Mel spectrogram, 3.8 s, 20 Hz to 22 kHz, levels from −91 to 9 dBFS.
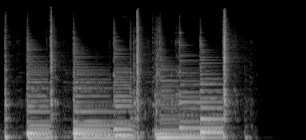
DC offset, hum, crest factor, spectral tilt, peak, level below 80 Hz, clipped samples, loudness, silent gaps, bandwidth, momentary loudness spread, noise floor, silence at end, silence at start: under 0.1%; none; 18 dB; -6 dB/octave; -6 dBFS; -50 dBFS; under 0.1%; -25 LUFS; none; 17 kHz; 5 LU; -87 dBFS; 0.75 s; 0.05 s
